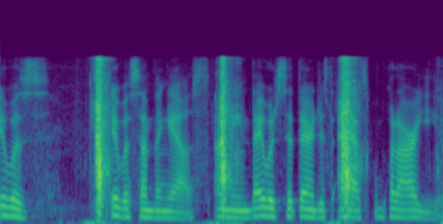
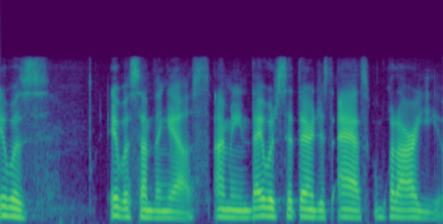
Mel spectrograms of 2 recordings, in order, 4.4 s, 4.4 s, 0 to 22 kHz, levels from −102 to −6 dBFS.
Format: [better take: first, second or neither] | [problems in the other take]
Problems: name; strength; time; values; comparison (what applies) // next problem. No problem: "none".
second | background sound (Rattle); 3 dB above the speech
